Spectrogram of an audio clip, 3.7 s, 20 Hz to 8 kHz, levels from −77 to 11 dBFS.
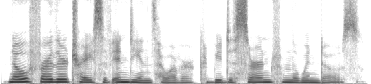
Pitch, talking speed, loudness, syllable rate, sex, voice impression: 205 Hz, 195 wpm, -18 LUFS, 5.8 syllables/s, female, feminine, slightly weak, soft, fluent, slightly intellectual, calm, reassuring, elegant, kind, modest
